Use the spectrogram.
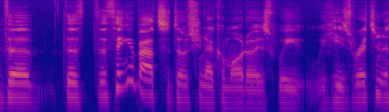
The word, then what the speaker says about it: Satoshi Nakamoto: guy how do you say his name Satoshi Satoshi Nakamoto Satoshi yakamoto have you met this cat no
